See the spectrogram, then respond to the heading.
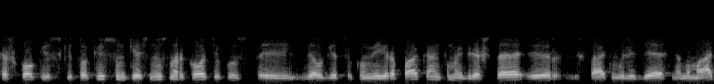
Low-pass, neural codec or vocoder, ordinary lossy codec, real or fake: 3.6 kHz; none; Opus, 16 kbps; real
